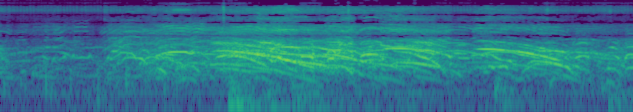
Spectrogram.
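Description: A crowd of young women cheers and shouts loudly outdoors.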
